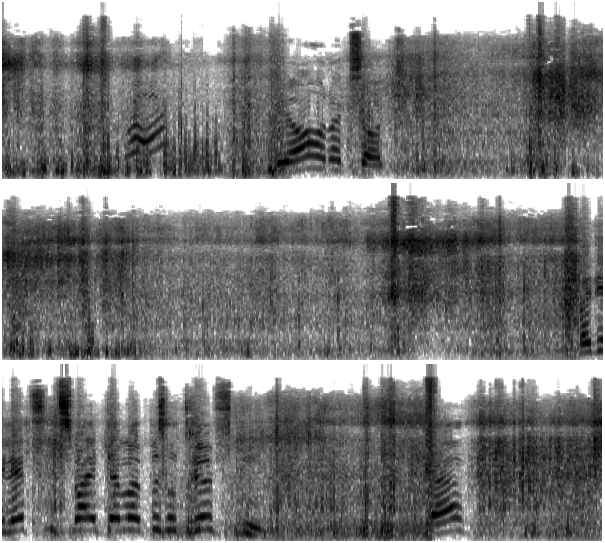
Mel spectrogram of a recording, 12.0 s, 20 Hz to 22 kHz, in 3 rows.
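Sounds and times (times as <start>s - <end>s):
car driving over snow: 0.0s - 12.0s
wind buffeting microphone: 0.0s - 12.0s.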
